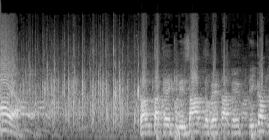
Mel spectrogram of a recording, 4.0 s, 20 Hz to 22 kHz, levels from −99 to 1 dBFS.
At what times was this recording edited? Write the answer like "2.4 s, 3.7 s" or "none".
none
